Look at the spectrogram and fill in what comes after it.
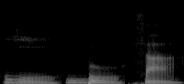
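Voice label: "yibutha", concatenated syllables; Affixing experiment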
